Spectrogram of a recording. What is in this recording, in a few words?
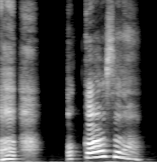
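"okaasan", girl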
